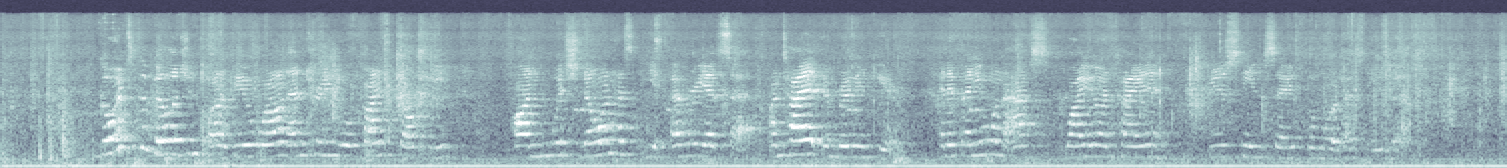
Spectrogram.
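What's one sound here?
A child speaks out clearly in a room.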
